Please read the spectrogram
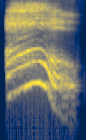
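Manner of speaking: high, loud dawning "oh"; sudden realization, voiced big. Coworker suddenly understanding the reason, a loud high oh. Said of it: "if people understand the why".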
